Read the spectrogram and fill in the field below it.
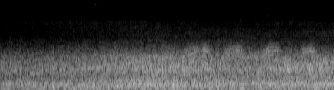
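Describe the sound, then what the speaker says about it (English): A flock of ducks quacks busily and repeatedly in a dense, overlapping chorus, fairly close, over steady outdoor background noise. "they're quacking like crazy."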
